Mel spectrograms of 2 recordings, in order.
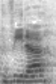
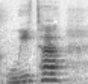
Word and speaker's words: vita: case so we have what looks like Vita or Vita but it's WETA and WETA means life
